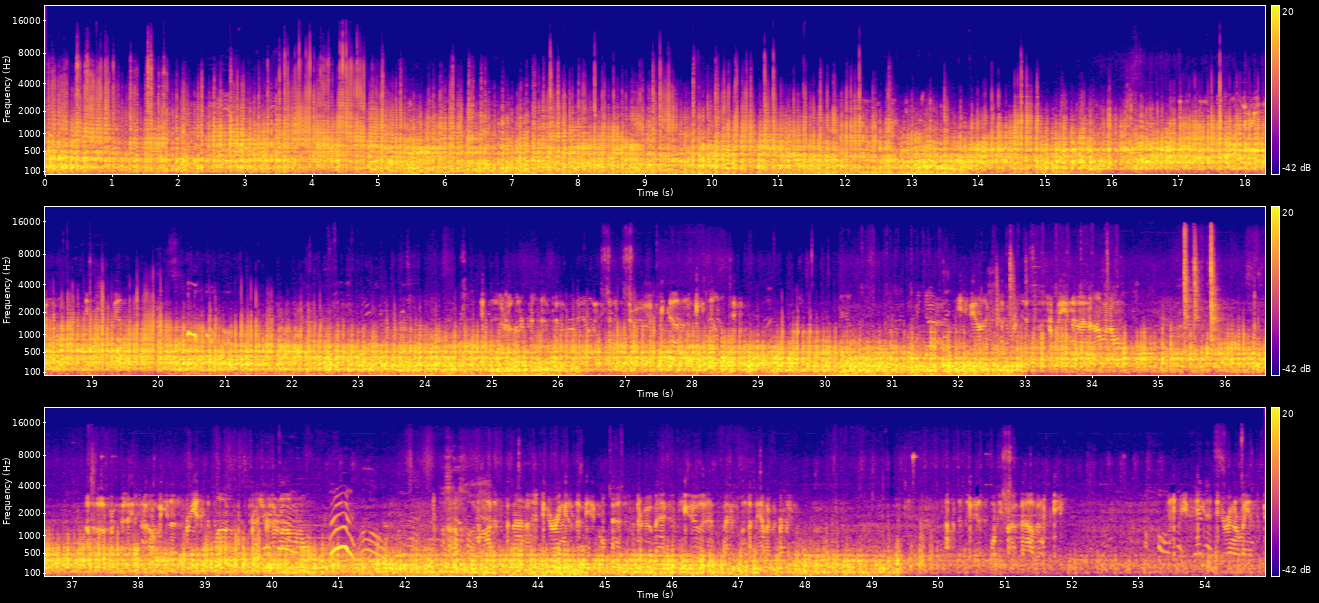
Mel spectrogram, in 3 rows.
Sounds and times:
Vehicle: 0.0 - 54.9.

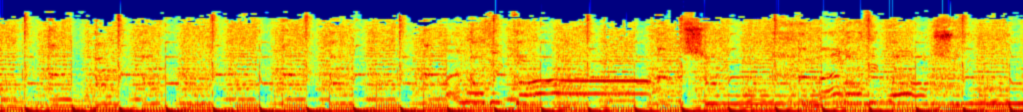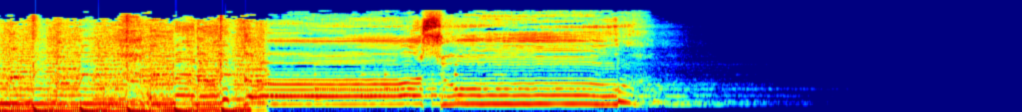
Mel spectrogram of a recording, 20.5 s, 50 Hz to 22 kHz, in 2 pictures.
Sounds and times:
Music: 0.0 - 18.7.

